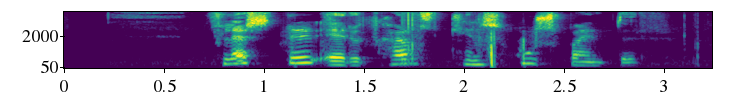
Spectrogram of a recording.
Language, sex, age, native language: Icelandic, female, 50-59, Icelandic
